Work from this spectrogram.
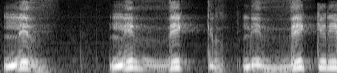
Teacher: من اللام الاولى المكسوره الى الذال مشدده مباشره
